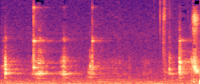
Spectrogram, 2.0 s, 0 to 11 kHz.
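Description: Light metallic clicks as the barrel and its collar are turned and handled in the upper receiver of an LWRCI SMG-45. There are several spaced clicks, then a few close together near the end.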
